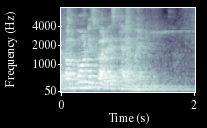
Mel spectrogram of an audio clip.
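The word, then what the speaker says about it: phthalimide: पीएच बेटा silent है, ठीक है। Gabriel थैलिमाइड synthesis.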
